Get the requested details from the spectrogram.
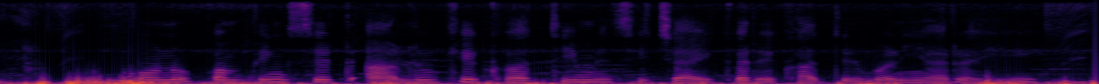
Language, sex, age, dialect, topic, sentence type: Bhojpuri, female, 25-30, Southern / Standard, agriculture, question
